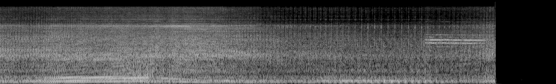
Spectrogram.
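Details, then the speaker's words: Loader 150cc single-cylinder engine: revs up then settles with loud, rough internal mechanical clatter, heavy smoke from the engine and oil from the breather; damaged piston ring lands and a burnt valve. "तो जी दोस्तों, आप देख सकते हैं जैसे इस engine के अंदर से शोर बहुत ही ज़्यादा आ रहा था और इंजन के अंदर से बहुत ही ज़्यादा स्मोक आ रहा है"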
